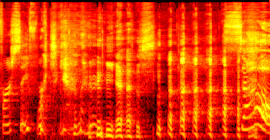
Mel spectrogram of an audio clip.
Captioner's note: laughs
